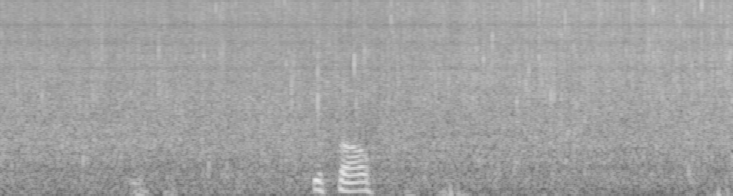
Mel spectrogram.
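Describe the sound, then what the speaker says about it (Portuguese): Steady rain falling as a constant hiss, with a man's brief speech and a short animal-like call partway through. "Mas essa chuvinha é passageira, pô."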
